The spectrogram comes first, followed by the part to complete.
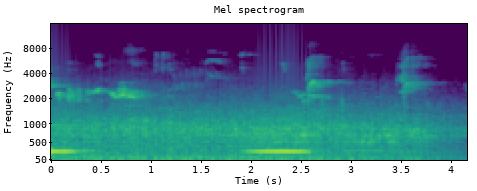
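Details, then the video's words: Common bronzewing in Blackiston, South Australia, on 24 November 2020 gives deep, mournful 'oom' notes about every one and a half seconds, with thin chirps of other small birds above; a low-pass-filtered cell phone recording. "Common Bronzewing"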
